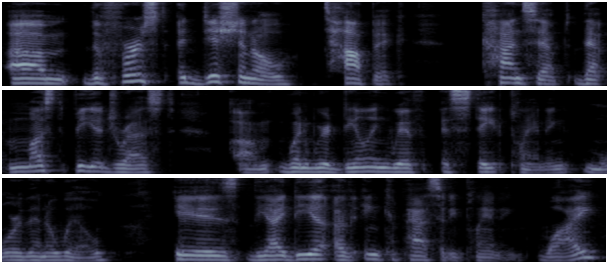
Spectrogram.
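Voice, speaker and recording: A middle-aged man with a hoarse, froggy voice, presenting an estate planning webinar in a conversational way that keeps checking in with "okay?". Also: medium pitch, a little slow, fairly bright tone. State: hoarse, losing his voice.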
